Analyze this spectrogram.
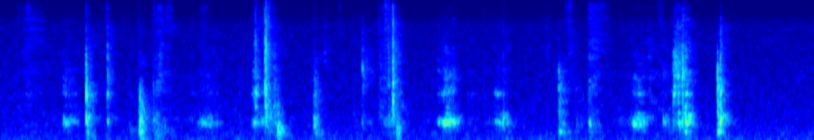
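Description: A plastic cable reel's drum being turned by hand, giving a faint series of irregular clicks and rattles.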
